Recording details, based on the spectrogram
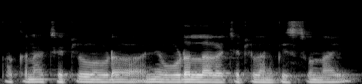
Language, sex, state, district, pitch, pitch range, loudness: Telugu, male, Telangana, Mahabubabad, 110 Hz, 110-115 Hz, -17 LUFS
